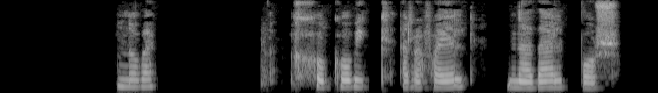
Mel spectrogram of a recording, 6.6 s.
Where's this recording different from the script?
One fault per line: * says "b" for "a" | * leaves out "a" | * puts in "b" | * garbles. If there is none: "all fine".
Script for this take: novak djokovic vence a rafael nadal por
* leaves out "vence"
